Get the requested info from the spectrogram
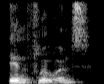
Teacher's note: influence the stress is on the first syllable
